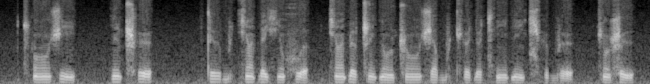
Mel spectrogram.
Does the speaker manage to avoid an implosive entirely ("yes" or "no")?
no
